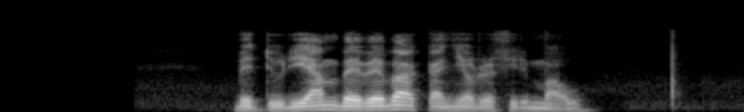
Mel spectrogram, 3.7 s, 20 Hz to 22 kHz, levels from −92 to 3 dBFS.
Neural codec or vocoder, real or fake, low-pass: codec, 16 kHz in and 24 kHz out, 1 kbps, XY-Tokenizer; fake; 7.2 kHz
